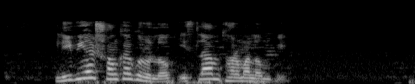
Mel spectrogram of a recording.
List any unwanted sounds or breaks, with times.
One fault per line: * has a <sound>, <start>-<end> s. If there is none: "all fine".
all fine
